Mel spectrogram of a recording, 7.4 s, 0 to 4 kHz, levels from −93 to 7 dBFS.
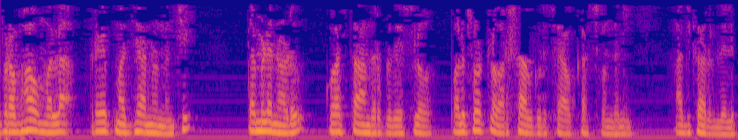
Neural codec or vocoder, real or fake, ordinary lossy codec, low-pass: none; real; MP3, 16 kbps; 3.6 kHz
